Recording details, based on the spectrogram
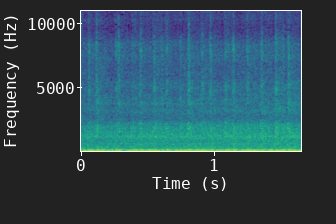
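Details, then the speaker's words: Yamaha RD350 LC F2 two-stroke with 13k miles, being warmed up: crisp, even idle burble with a steady beat and no rattles, clunks or knocks; normal idle. "hopefully you can hear that no rattles clunk bangs anything and it smells absolutely Divine in here"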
